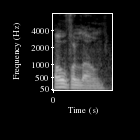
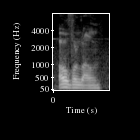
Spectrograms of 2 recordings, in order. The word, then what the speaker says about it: Overloon: Pronounced Overloon. Okay, Overloon.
